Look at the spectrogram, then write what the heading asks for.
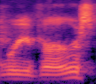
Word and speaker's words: RE:Verse: It's this one is called, which it's spelled out like reverse, but when they said it in the video, it was RE-verse.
